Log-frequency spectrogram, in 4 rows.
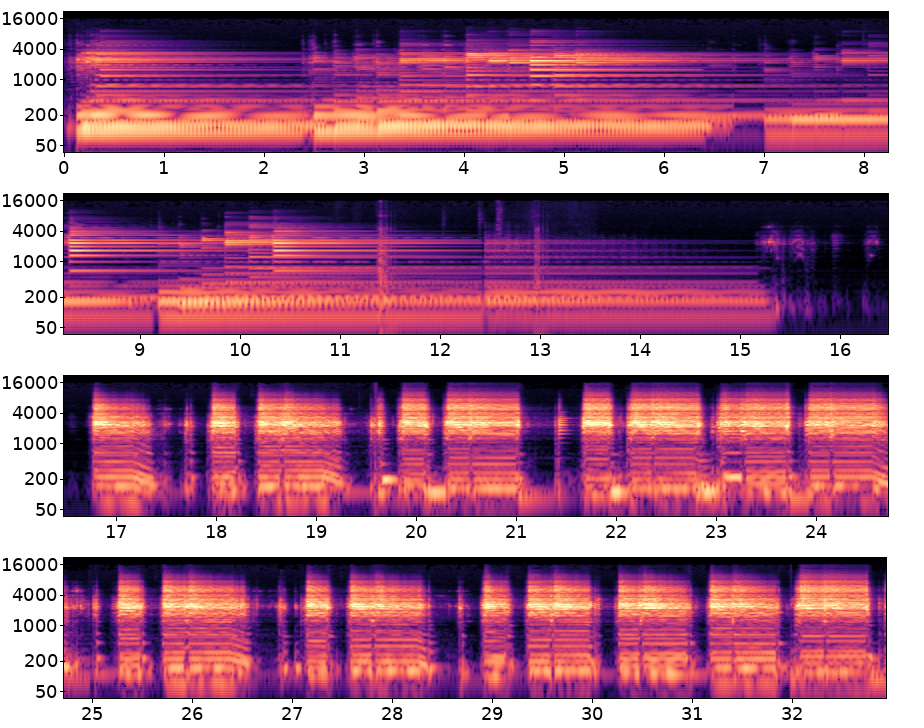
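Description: Electric guitar through the older Blackstar HT DistX tube distortion pedal, whose ECC83 tubes have many hours of playing on them. Long, ringing distorted chords are held and changed for about fifteen seconds. After a short break comes a fast, choppy chugging riff.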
